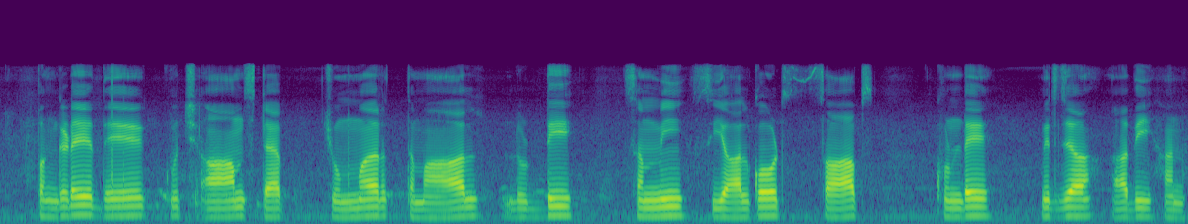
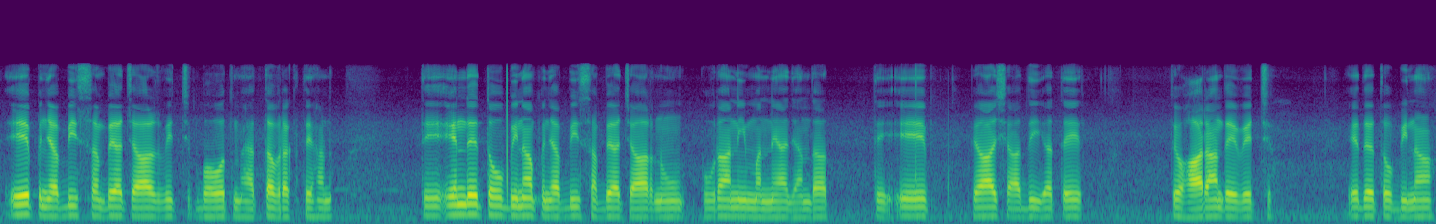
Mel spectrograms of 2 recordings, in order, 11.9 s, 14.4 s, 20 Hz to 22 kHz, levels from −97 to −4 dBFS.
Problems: constant background noise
